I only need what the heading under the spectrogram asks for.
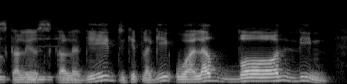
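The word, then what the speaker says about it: ولا الضالين: Waladolin ini huruf lam adalah huruf yang tipis. Jadi, Pak Imam bacanya la bukan lo.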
